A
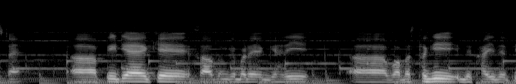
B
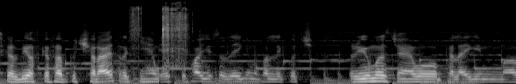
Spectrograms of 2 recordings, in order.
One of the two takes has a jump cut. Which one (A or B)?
B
